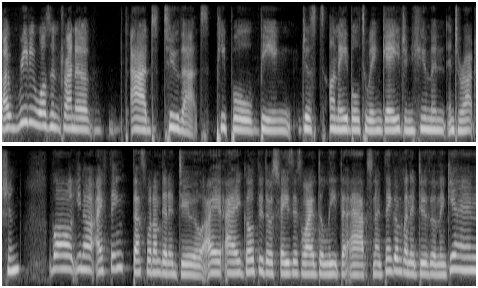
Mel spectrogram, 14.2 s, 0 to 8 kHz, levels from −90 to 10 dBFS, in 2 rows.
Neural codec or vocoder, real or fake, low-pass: codec, 16 kHz, 1.1 kbps, Voila-Tokenizer; fake; 7.2 kHz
